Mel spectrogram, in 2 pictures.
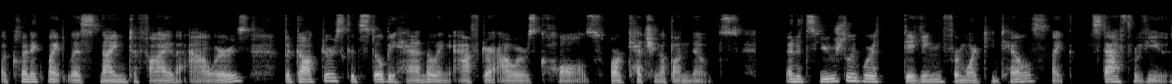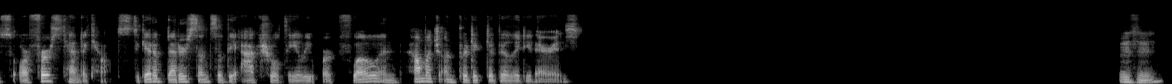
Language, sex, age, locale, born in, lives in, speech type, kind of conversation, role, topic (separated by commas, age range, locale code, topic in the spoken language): English, male, 25-29, en-US, United States, United States, read, expert-assistant, expert, How can you tell if information about different medical specialties online is actually reliable?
